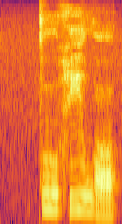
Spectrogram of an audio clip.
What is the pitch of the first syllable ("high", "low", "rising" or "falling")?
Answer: high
